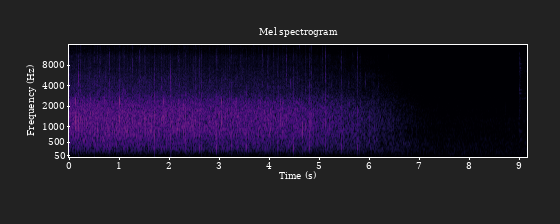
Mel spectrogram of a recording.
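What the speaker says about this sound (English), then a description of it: "Let's one last round of applause for our performers and our speakers as they take their seats." Audience at a Blue Valley West high school graduation ceremony gives a loud, sustained round of applause that gradually fades out, leaving a quiet hall with one faint knock at the end.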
